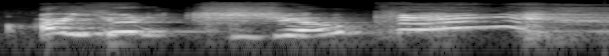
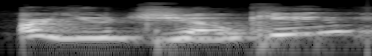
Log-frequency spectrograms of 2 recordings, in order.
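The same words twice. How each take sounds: First: Much higher, slower, stretched disbelief; disbelieving cry. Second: Said in the usual way. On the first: Real, not acted. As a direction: cry it out in shock at the book. Shocked at book twist.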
